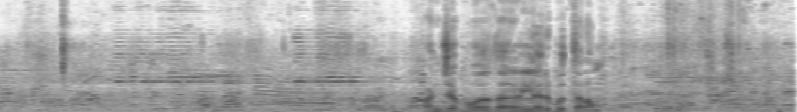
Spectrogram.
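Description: A crowd of people chatters all around.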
